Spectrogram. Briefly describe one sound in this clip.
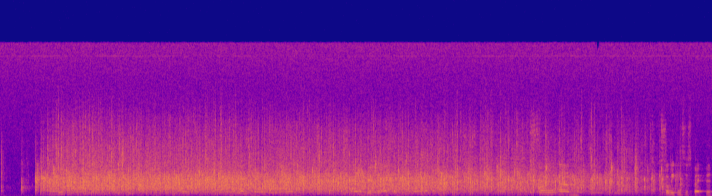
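A large audience cheers and applauds loudly.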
